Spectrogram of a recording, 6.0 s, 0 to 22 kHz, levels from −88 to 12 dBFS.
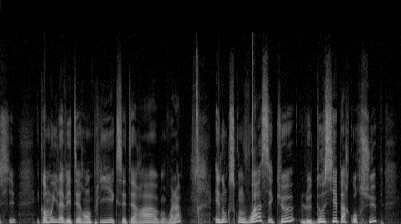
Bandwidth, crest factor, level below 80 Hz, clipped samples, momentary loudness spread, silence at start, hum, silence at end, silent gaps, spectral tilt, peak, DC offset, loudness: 18.5 kHz; 24 dB; -72 dBFS; under 0.1%; 11 LU; 0 s; none; 0.3 s; none; -4.5 dB/octave; -6 dBFS; under 0.1%; -29 LUFS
